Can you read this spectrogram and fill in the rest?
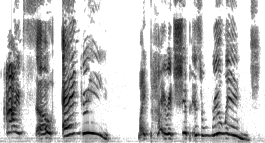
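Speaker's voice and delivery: loud, high, drawn-out furious yell; angry yell. A narrator's reading. Alex rages over his ruined pirate ship, yelling angrily. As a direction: wail it out slowly in a child's rage. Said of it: "and yelled".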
